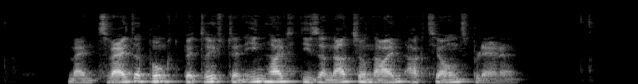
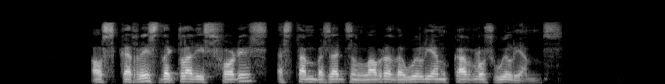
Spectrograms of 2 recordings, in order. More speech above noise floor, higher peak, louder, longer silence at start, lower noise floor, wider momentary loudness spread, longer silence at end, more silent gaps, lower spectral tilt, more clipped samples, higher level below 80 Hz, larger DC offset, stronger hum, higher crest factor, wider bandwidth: second, 56 dB vs over 72 dB; about the same, -2 dBFS vs -2 dBFS; about the same, -19 LUFS vs -18 LUFS; second, 0.7 s vs 0.9 s; second, -75 dBFS vs under -90 dBFS; about the same, 13 LU vs 11 LU; first, 1.25 s vs 1.05 s; second, none vs 2.71-2.77 s; first, -7 dB/octave vs -4 dB/octave; neither; first, -50 dBFS vs -62 dBFS; neither; neither; about the same, 18 dB vs 18 dB; first, 11.5 kHz vs 7.8 kHz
